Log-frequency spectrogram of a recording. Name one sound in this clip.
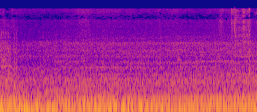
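A car engine hums with a low steady rumble from inside the car.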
